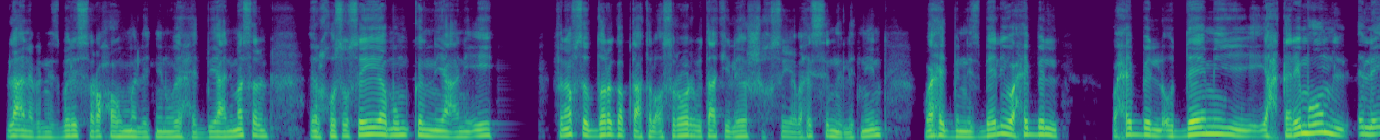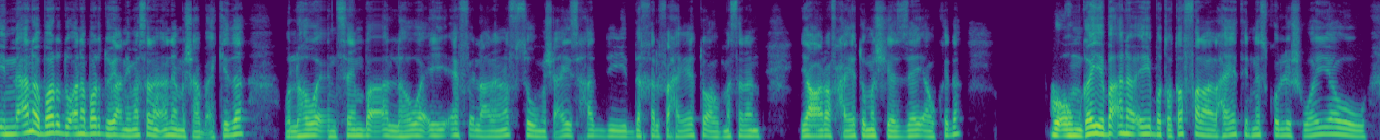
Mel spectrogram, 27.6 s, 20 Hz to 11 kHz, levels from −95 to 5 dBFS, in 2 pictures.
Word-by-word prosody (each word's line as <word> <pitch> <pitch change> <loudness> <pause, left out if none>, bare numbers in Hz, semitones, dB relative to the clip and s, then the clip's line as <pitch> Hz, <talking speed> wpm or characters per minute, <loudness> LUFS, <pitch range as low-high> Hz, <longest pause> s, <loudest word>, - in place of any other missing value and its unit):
لأ، 130 0 +1
أنا 120 -2 -2
بالنسبة 110 +1 -6
لي 130 - +2
الصراحة 120 -2 -2
هُم 120 0 +1
الاتنين 110 0 -4
واحد، 110 -3 -4
ب 115 - -11
يعني 115 0 0
مثلًا 140 -1 0 0.4
الخصوصية 130 +8 +3
ممكن 145 -2 +1
يعني 110 -2 -1
إيه، 135 +4 -2 0.6
في 140 - -5
نَفْس 155 +1 +1
الدرجة 145 +2 +3
بتاعة - - -3
الأسرار 130 +4 -1
بتاعتي 120 0 -3
اللي 115 0 -3
هي - - +1
الشخصية، 115 0 -8
باحس 125 +6 -7
إن 125 -3 0
الاتنين 115 +8 -2 0.4
واحد 125 0 +1
بالنسبة 115 +3 -1
لي 175 +4 +2
وأحب 160 0 +2
ال 155 -4 +2 0.6
وأحب 155 0 -1
اللي 135 -4 +2
قدّامي 155 +2 +4 0.2
يحترمهم 185 - +4
ل 145 -3 -3
لإن 165 +1 +1
أنا 205 +5 +5
برضه 185 -2 +4
أنا 175 +2 +4
برضه 175 -3 +1
يعني 140 -3 +1
مثلًا 140 -1 0
أنا 145 +1 +1
مش 125 -4 -3
هابقى 110 -1 -6
كده، 165 +9 -1 0.4
واللي 115 +1 -1
هو 135 +2 +3
إنسان 135 +2 -2
بقى 135 -1 -1
اللي 120 -2 -2
هو 130 +3 0
إيه، 135 +1 -4
قافل 140 -2 -5
على 120 +1 -4
نفْسُه 145 0 -4
ومش 120 -3 -4
عايز 130 +3 -5
حد 130 -2 -8
يتدخّل 125 +1 -4
في 120 - -5
حياتُه 125 +2 -4
أو 110 - -4
مثلًا 125 +2 -4 0.4
يعرف 130 0 +2
حياته 130 +2 -2
ماشية 130 -1 0
إزاي 130 +3 -2
أو 120 -2 -3
كده، 170 +8 -6 0.9
واقوم 140 -1 +6
جاي 175 +4 +8
بقى 180 - +2
أنا 185 -2 +4
إيه 170 +1 +2
باتطفّل 165 +1 -1
على 135 -3 0
حياة 140 +3 -2
الناس 150 0 -4
كُلّ 145 -1 -2
شوية 150 +6 -3
و 140 -6 0
135 Hz, 185 wpm, -19 LUFS, 120-150 Hz, 0.9 s, جاي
